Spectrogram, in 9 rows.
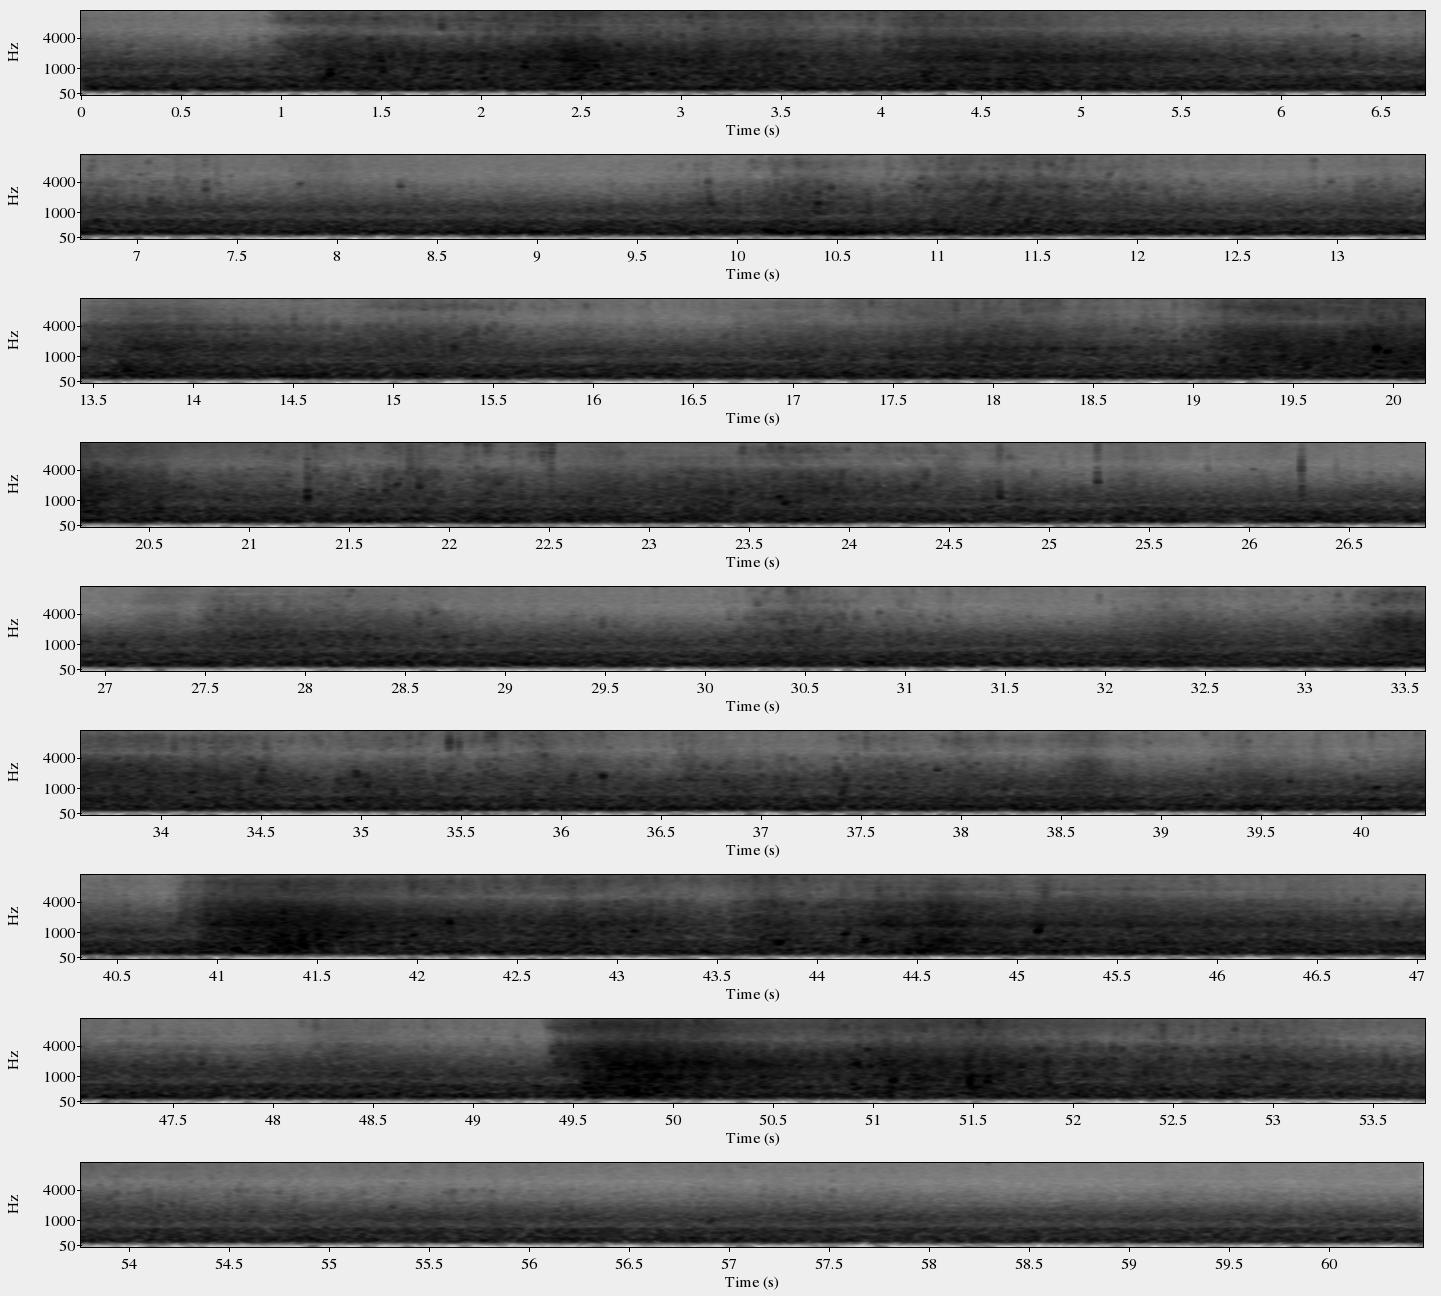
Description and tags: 20070820.fjord.beach.03
sounds at a fjord's beach at Qaleragdlit. You can hear wawes splashing, a nearby stream, wind rumbling... Recorded with a pair of Soundman OKM mics plugged into a Fel BMA1 preamp. Recorder was an iRiver H320.
environmental-sounds-research, field-recording, greenland, stream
